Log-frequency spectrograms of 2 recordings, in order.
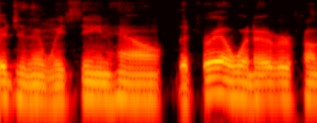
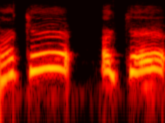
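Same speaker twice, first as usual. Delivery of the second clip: mock very high, shrill, stretched-out screaming. Retelling a climbing scare, acting out the other climber's reply: retelling someone screaming. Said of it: "And I'm screaming at him".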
